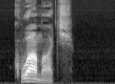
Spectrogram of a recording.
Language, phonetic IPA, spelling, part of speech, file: Polish, [ˈkwãmat͡ɕ], kłamać, verb, Pl-kłamać.ogg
